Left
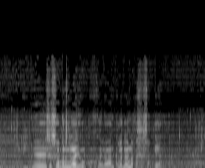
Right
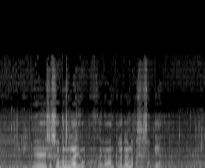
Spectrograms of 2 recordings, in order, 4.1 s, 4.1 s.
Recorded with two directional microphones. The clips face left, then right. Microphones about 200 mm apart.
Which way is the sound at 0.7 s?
5° right (ahead or behind).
